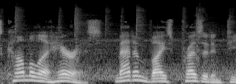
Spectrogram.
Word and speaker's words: Kamala: forcefully interjected to scold DeSantis about how he pronounced Vice President Kamala Harris's first name. "And by the way, it's not Kamala Harris," Newsom said. "Shame on you. It's Kamala Harris, Ron. It's Kamala Harris, Madam Vice President to you.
